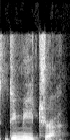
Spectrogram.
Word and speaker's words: Demetra: Tell me how to say it properly. It's Demetra. Demetra. Nice to see you.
